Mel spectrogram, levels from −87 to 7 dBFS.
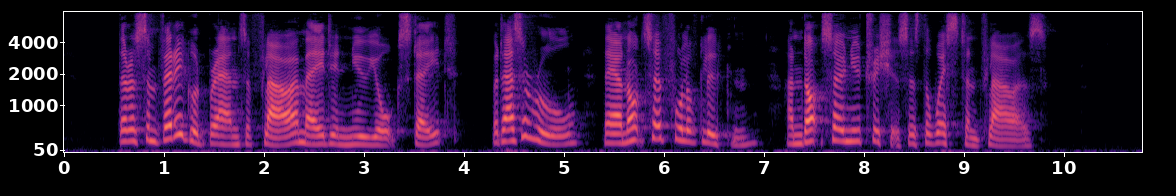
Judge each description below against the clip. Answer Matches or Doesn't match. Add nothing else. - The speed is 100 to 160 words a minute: Doesn't match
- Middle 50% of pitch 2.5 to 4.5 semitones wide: Doesn't match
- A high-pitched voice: Matches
